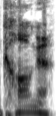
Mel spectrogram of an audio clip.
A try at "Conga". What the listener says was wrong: No, you hit the hard G.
